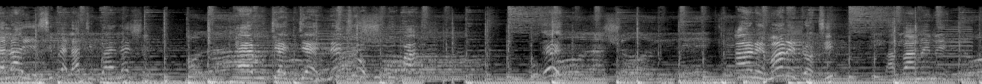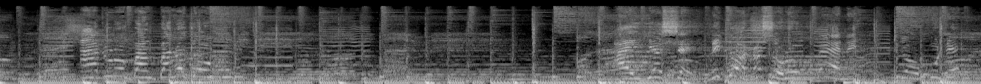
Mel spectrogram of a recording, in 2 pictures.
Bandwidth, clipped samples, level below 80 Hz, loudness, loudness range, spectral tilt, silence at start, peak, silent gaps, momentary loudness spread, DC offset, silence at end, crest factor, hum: 16.5 kHz; under 0.1%; -24 dBFS; -19 LUFS; 5 LU; -3.5 dB/octave; 0 s; 0 dBFS; none; 8 LU; under 0.1%; 0 s; 18 dB; none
